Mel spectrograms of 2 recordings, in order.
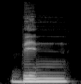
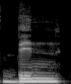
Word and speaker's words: บิน: The single syllable in the word bin is a live syllable because it has a sonorant final consonant no nu. Bin begins with a middle-class consonant bo by mai. Therefore, based on the tone rules for live syllables, bin is in the middle tone.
